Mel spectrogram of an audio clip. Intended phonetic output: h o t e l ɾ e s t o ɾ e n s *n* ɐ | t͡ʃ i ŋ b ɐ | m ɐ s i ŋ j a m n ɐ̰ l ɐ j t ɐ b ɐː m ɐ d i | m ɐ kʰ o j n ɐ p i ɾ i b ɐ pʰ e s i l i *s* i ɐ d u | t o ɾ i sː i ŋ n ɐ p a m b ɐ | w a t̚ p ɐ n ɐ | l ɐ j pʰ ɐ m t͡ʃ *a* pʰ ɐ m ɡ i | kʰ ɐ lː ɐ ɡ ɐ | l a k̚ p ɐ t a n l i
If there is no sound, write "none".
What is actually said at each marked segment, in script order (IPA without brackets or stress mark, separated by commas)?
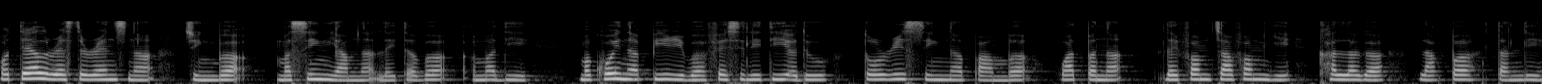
n, t, a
